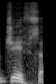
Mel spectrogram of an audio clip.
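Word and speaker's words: GIF: Yes, and I know Richard because we share GIFs or GIFs, as I believe it is actually the technical correct pronunciation, on a match day.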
